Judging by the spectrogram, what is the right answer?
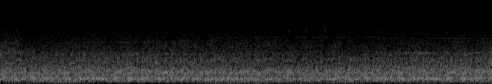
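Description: A metro train in the city-building game Cities: Skylines rolls along with a constant low, droning rumble and rail noise, fairly quiet and unbroken, with no speech.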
